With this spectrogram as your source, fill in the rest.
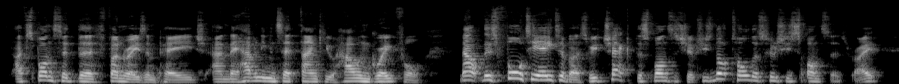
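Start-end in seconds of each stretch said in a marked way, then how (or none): none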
